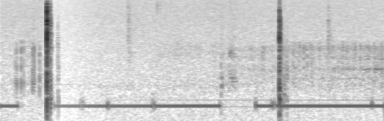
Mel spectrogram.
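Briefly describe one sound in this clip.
A telephone handset knocks sharply against something.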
